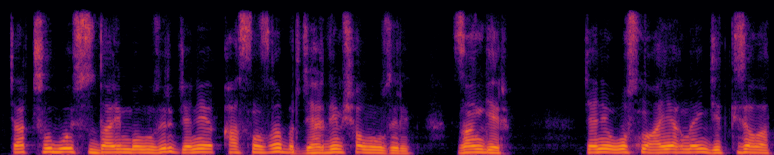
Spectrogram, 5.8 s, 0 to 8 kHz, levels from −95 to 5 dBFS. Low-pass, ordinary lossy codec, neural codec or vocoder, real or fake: 7.2 kHz; none; vocoder, 44.1 kHz, 80 mel bands, Vocos; fake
